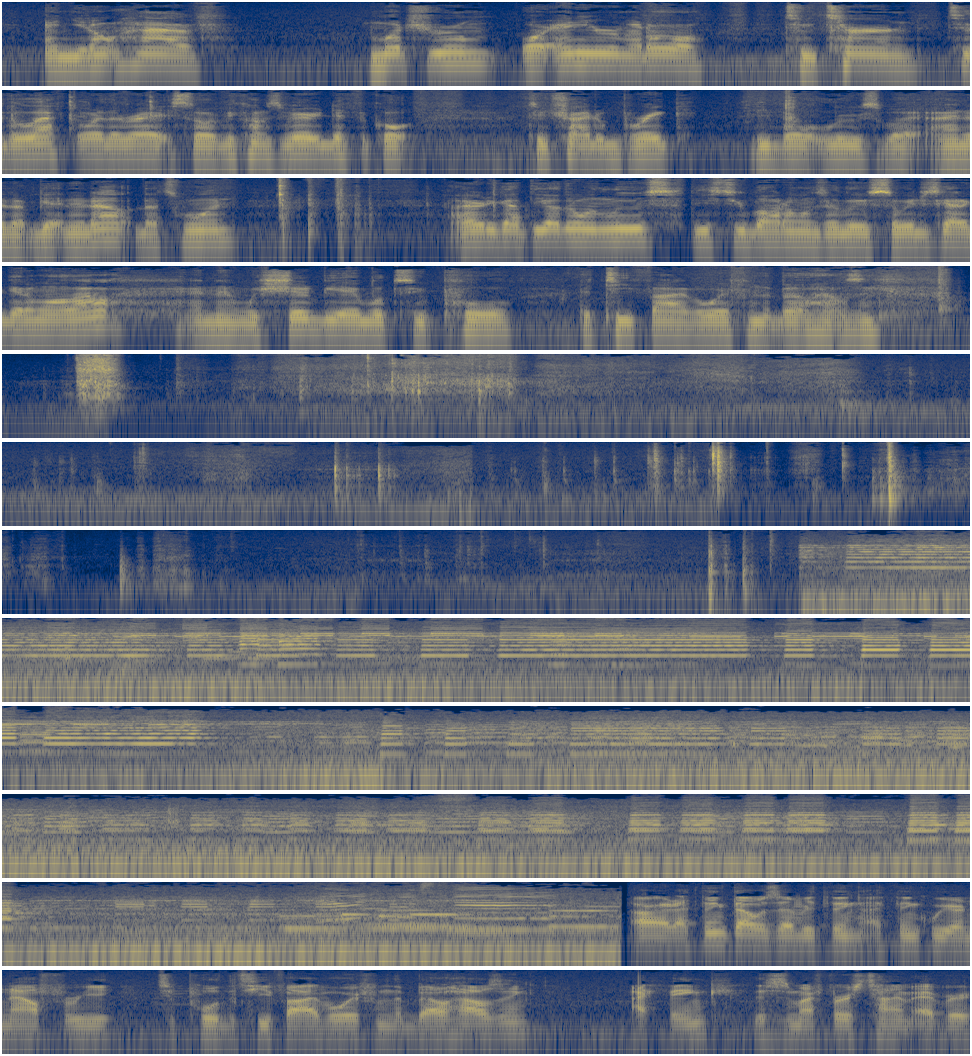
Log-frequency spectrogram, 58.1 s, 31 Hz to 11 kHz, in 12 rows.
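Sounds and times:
vehicles driving past: 0.0 - 28.6, 29.3 - 58.0
car horns tooting: 33.0 - 51.6.

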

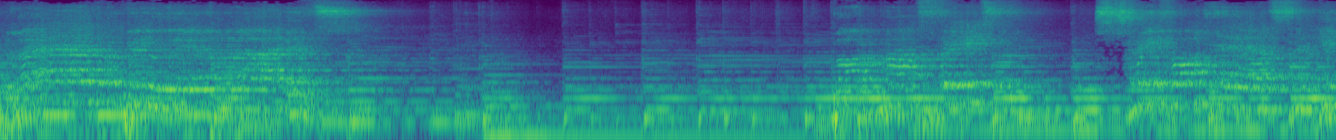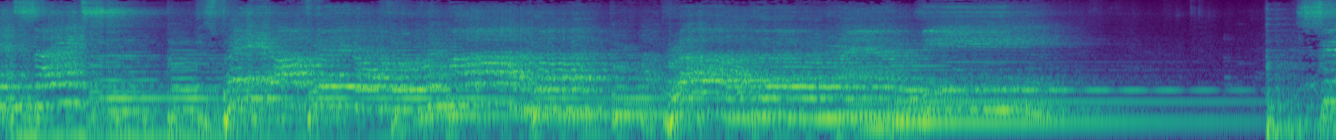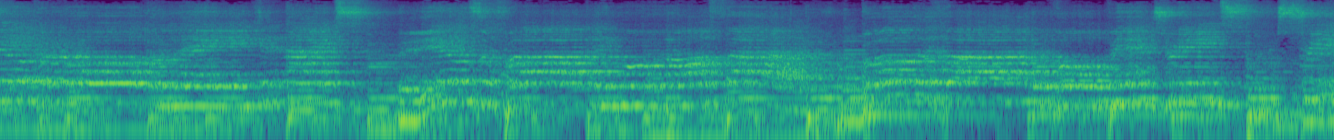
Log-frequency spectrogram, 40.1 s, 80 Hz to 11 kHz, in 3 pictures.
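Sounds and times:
man singing: 0.0 - 4.1, 8.3 - 24.0, 26.4 - 40.0
strummed acoustic guitar: 0.0 - 40.0.

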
